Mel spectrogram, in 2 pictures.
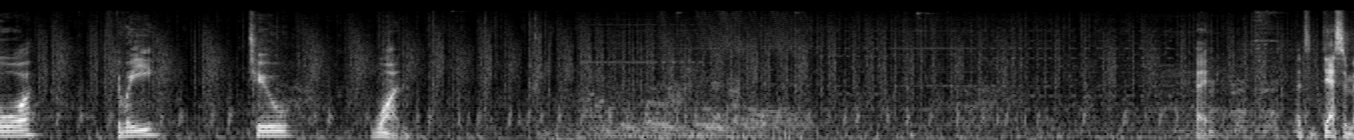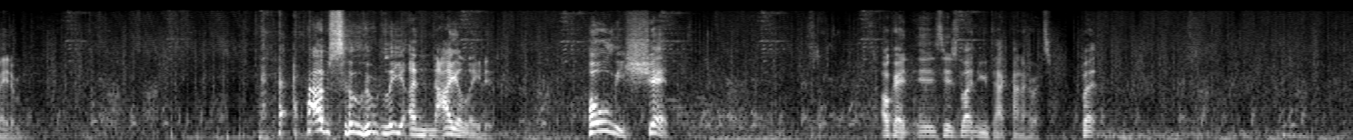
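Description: Magic weapons zap and crackle in rapid bursts.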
